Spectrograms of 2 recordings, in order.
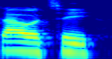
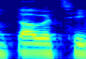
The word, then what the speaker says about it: Doherty: of style to what dowity um or Doherty sorry the way they pronounced it um was bombing down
